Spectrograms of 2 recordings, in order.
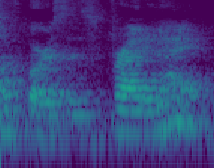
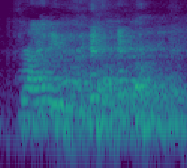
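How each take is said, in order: First: Said in the usual way. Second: Slow, laughing title announcement. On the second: Real, not acted. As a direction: laugh through the words.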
